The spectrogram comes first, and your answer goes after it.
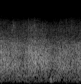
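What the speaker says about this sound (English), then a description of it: "Can we please hold the applause?" An audience at a presidential debate applauds in a dense, steady wash of clapping that fills the whole moment without a break.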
